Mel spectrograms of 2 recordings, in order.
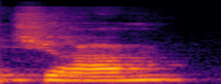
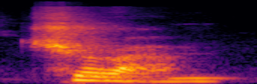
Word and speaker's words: Thuram: First of all, it's Kefrin Thuram, and it's Manu Kone. That's how you say it. And Benjamin Pavard. That's how you say their names. Not Thuram.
